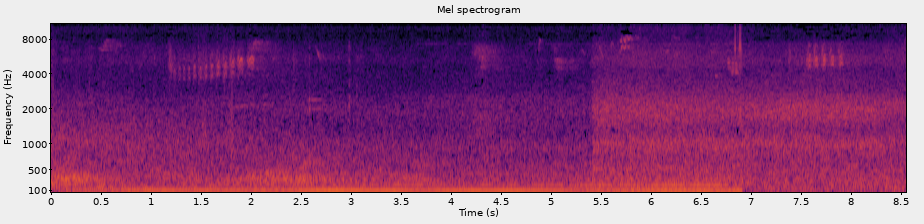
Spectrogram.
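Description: Faint outdoor dusk ambience: a steady low hum that cuts off about seven seconds in, with faint high bird trills twice.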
